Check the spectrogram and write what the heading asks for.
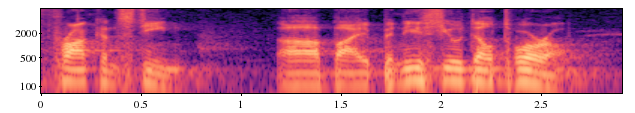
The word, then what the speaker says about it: Frankenstein: I was saying that Netflix debuted a new film last week by Benio Del Toro, but it should be pronounced Frankenstein, not Frankenstein.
